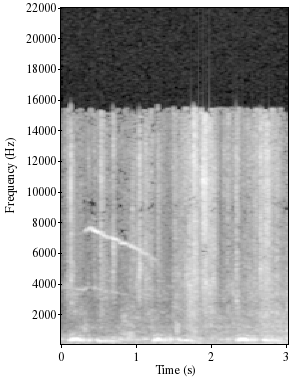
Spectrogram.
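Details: Barbary dove (puter), pelung type, kept as a pet: quiet paired coos recurring roughly once a second, low and muffled, with steady background noise.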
